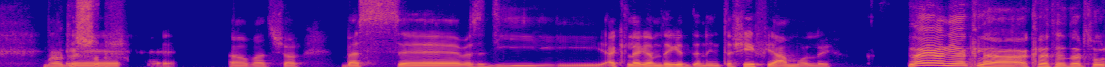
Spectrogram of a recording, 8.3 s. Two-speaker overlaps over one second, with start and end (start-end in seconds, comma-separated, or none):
none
